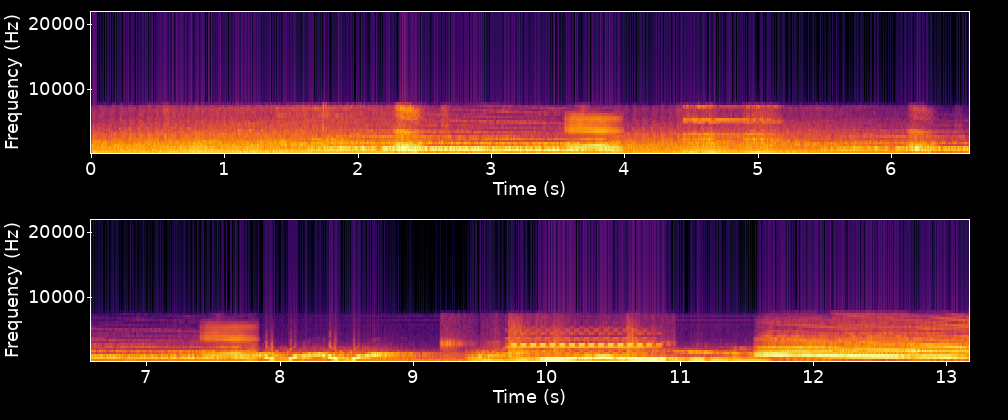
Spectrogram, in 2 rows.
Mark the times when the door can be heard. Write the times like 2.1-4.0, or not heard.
not heard.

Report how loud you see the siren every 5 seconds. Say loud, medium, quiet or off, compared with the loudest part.
loud, medium, loud.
